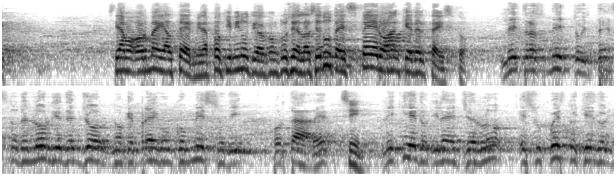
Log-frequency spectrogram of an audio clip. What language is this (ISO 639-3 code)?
ita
